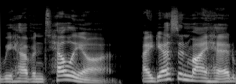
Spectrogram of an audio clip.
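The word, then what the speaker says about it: Inteleon: Leon in it and it's not pronounced Leon regardless think chameleon whenever you go to say intellion and whenever you go to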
